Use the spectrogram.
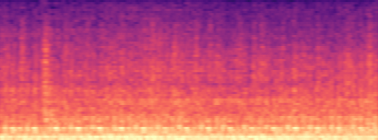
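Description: A car engine idles steadily after a new line and hose clamps were fitted, giving a loud, even, close-up rumble with a faint regular pulse throughout.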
